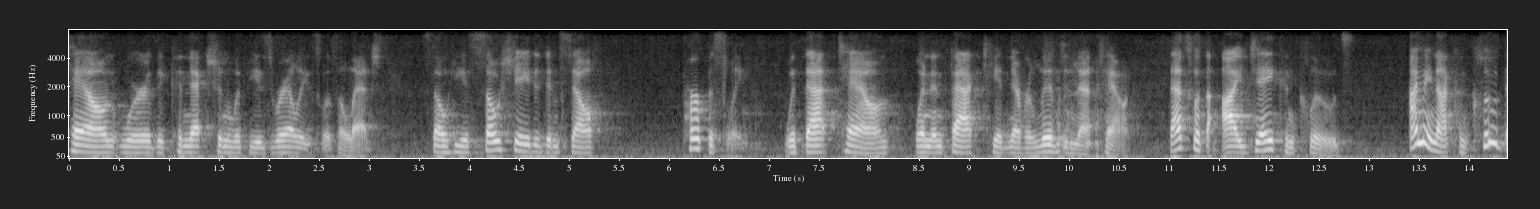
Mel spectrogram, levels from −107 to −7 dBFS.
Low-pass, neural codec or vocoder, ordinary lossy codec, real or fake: 7.2 kHz; codec, 24 kHz, 3.1 kbps, DualCodec; Opus, 16 kbps; fake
